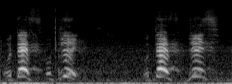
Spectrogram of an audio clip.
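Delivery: sharp loud high call to the dog; shouting at the dog. Shown as a demonstration. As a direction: yell the recall command. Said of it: "on a tendance à lui crier dessus". (appel crié au chien)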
